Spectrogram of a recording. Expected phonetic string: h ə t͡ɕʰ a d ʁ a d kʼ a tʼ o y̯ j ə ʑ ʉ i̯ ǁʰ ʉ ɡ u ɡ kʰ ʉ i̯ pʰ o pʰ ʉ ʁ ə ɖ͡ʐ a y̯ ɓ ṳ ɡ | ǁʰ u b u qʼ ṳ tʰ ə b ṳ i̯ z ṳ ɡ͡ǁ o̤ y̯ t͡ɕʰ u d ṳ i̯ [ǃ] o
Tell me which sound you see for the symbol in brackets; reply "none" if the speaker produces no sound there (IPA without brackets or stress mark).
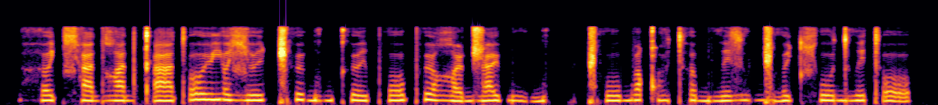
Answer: tʼ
